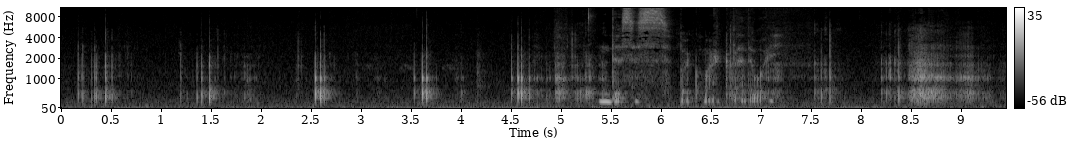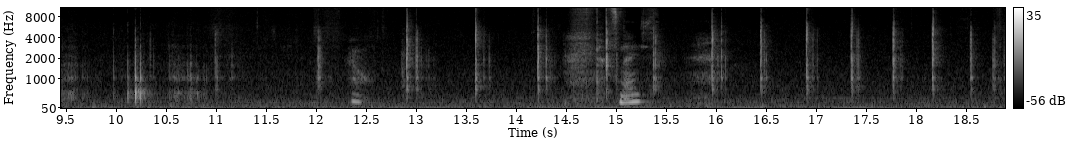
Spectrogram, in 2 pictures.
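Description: A young woman whispers softly close to a microphone.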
